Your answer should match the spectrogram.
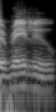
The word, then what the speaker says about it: ReLU: We have the um ru it's pronounced like ray the ray of from the sun and lu like a name. So relu function and we have the tangent h function.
